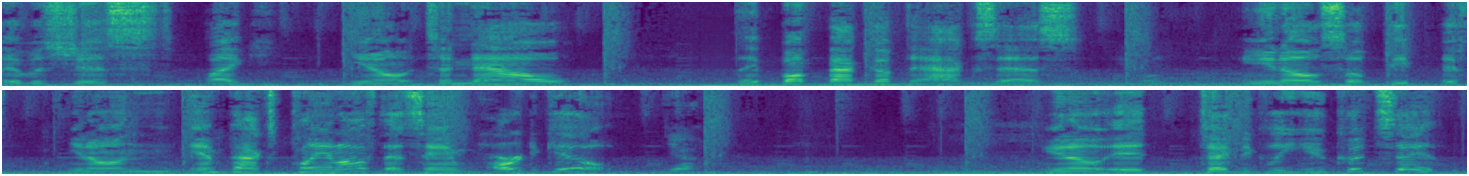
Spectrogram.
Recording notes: The Ride Home from CWFH. You sitting in the back seat listening as two big wrestling fans share their passion.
